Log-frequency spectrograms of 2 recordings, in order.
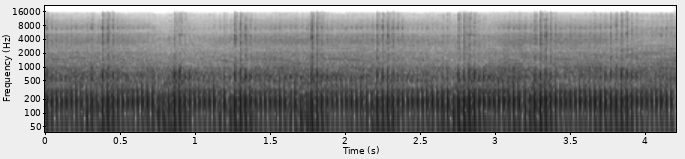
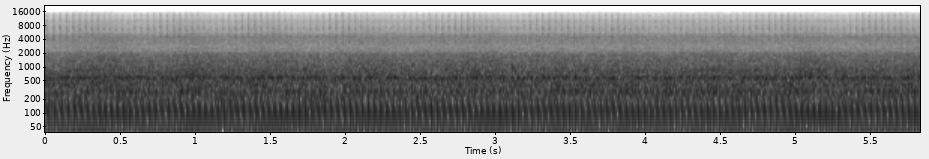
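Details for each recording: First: Small-engine pressure washer from a $75 equipment lot, hooked to water and started: the single-cylinder engine runs at a steady, even pace with a regular firing beat and no knocks or misses. Healthy, and it pumps. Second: Push mower small engine, steady run with a slightly uneven, hunting beat and thin exhaust note, suggesting it is running lean; owner suspects a swollen needle and seat or a restricted fuel line; a carburetor swap is the fix if needed.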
